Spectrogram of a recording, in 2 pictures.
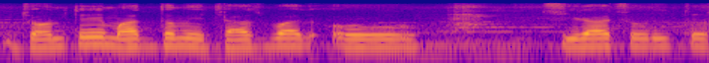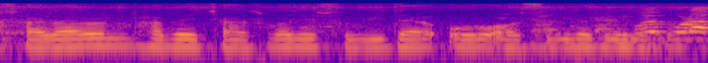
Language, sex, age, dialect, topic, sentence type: Bengali, male, 18-24, Northern/Varendri, agriculture, question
